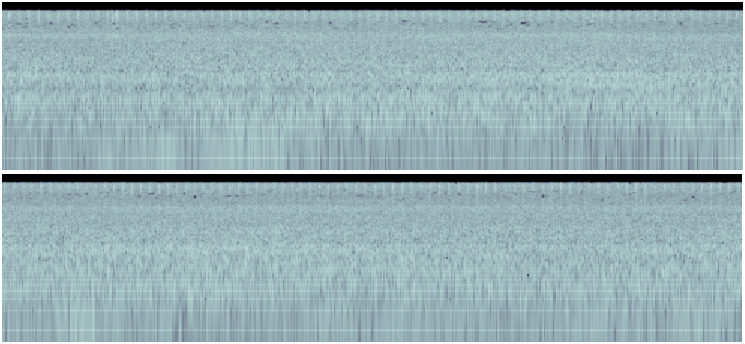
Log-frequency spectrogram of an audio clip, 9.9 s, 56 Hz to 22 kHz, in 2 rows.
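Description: Toyota 3.0-litre V6 (3VZ-E) of a 1989 pickup idling steadily with an even hum. Its manifold vacuum is very low, which the owner takes as the sign of a vacuum leak.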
